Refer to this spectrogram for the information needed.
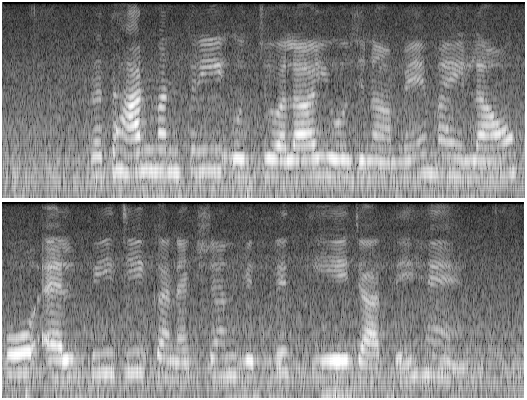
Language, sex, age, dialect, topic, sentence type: Hindi, female, 41-45, Hindustani Malvi Khadi Boli, agriculture, statement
